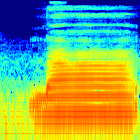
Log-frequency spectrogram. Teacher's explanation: اس کو لو نہیں کرنا ہے، لا پڑھنا ہے، باریک کرنا ہے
